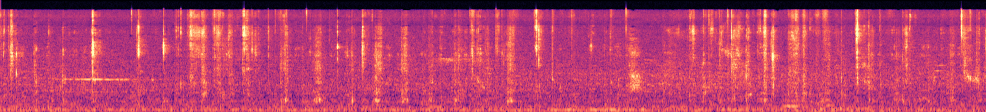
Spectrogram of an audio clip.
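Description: Close-miked eating sounds: a person chewing, with many irregular sharp clicks and smacks. Chopsticks tap on a ceramic bowl. A low steady hum runs underneath.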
